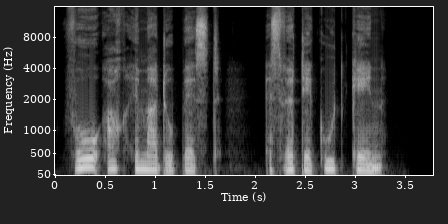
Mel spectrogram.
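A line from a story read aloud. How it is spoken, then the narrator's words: Whispered. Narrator (German): flüsterte Bree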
